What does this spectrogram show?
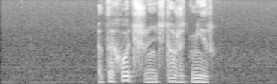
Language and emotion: Russian, neutral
